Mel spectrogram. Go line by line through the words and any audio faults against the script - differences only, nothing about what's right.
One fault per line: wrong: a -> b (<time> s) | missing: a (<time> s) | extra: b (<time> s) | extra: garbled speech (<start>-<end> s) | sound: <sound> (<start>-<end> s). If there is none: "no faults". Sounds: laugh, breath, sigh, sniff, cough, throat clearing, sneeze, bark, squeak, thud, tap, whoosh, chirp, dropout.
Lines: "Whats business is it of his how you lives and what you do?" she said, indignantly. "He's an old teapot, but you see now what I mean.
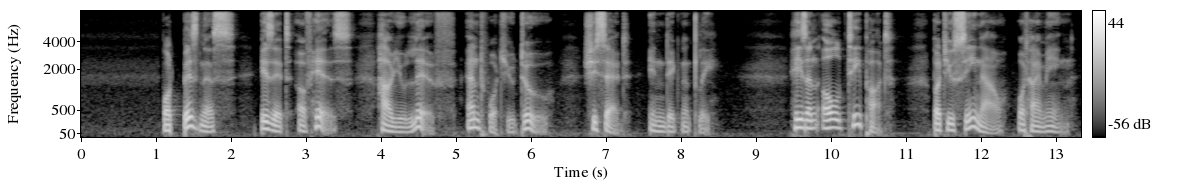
wrong: Whats -> What (1.1 s)
wrong: lives -> live (4.3 s)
